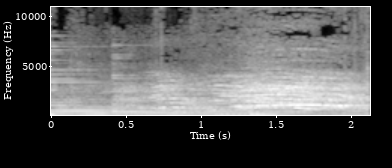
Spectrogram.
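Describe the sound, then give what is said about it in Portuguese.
A church audience gives a shout of freedom, shouting and cheering together in a loud, continuous roar of many voices, carried over sustained keyboard chords that hold steady throughout. “Dê o seu grito de liberdade, porque toda a prisão está sendo quebrada.”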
